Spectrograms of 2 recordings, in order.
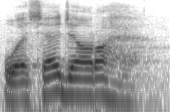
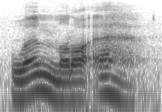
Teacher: يحذف التنوين ويوقف على الهاء الساكنة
